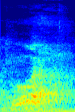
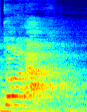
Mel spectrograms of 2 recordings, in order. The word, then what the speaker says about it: Torá: De igual modo, o H final em toda a palavra hebraísta não tem som.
